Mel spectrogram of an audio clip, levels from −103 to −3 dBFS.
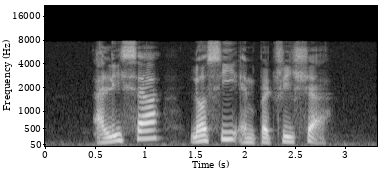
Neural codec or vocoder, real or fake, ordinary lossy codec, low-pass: none; real; none; none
